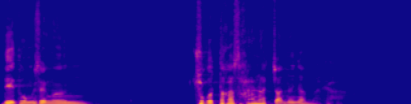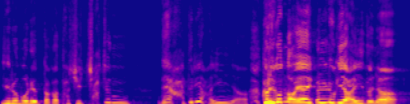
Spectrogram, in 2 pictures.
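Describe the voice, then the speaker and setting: A man's voice: high-pitched, very animated, moderate pace, gravelly, exaggerated voice. A preacher voicing a pleading, tearful father. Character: pleading, grieving father reasoning with his son. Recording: reverberant church hall.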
